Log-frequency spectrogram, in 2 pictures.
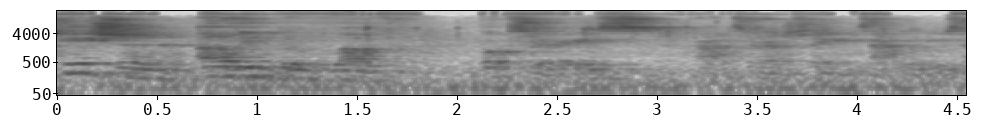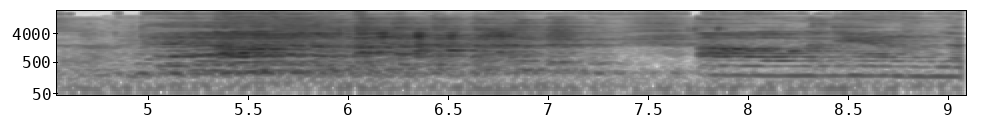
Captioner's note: laughter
